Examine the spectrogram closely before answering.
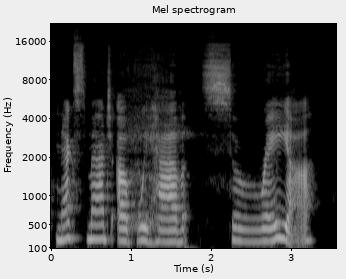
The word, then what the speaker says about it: Saraya: So next match up, we have Saraya taking on. She said it right, people.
